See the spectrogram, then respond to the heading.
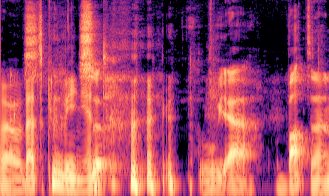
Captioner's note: laughs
